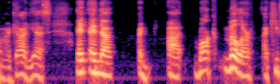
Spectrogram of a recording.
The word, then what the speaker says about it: Millar: I always pronounce it Millar. Yeah, that's one of the things we talked about. He pronounces it Miller.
